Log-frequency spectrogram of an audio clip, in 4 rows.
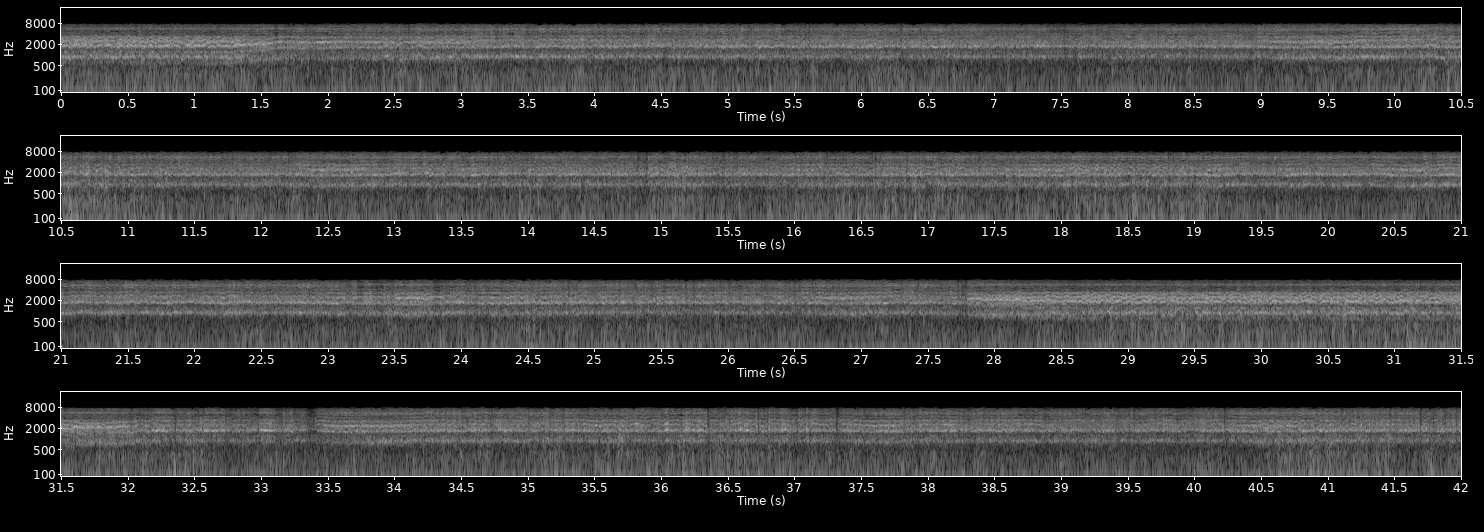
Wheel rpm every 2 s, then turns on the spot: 190, 220, 240, 240, 230, 230, 230, 230, 230, 230, 230, 230, 230, 220, 190, 200, 220, 230, 230, 230, 230.
none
